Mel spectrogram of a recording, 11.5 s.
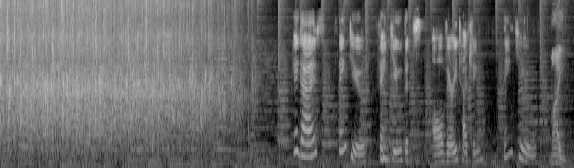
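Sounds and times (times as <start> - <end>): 
audience applause welcoming a guest on stage: 0.0 - 5.2
speech: 5.9 - 11.4.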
